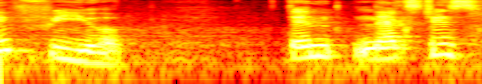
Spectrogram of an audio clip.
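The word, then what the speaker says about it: vier: तो पता है हमें कि वी को हम फा पढ़ते हैं, इसलिए हम इसे वियर नहीं पढ़ेंगे, इसे हम पढ़ेंगे फियर.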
